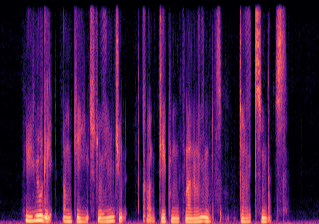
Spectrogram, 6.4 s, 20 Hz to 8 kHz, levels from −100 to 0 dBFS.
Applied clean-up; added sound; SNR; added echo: neural diffusion model UNIVERSE++.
